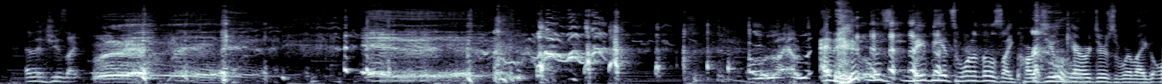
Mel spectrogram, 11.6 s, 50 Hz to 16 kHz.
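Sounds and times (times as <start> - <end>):
speech: 0.2 - 2.2, 8.2 - 11.6
person making exaggerated raspy fake coughs: 1.0 - 6.3, 7.1 - 9.4, 10.2 - 10.8
throaty laughter-like sounds: 1.0 - 10.5.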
